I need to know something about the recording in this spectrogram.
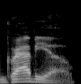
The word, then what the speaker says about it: Grabyo: I am here as we speak with Gareth Capen, the longtime CEO of the very interesting Gravio, which rhymes with video, which is what they do.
